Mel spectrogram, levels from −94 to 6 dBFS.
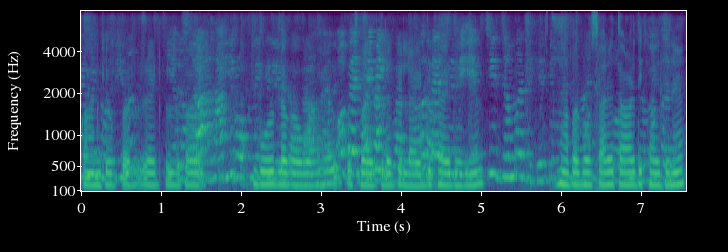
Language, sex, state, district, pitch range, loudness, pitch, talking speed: Hindi, female, Bihar, Saran, 190-210 Hz, -29 LUFS, 195 Hz, 65 wpm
